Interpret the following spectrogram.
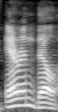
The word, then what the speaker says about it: Arendal: Arendal.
